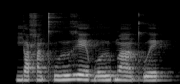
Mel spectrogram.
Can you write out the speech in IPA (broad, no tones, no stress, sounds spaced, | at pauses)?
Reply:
j ʌ ħ ã kʷʰ ɯː ɣ eː ɡʷ ɯː b ãː kʷʼ e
